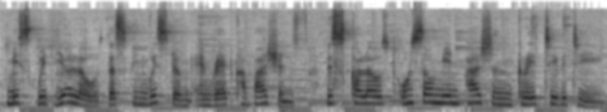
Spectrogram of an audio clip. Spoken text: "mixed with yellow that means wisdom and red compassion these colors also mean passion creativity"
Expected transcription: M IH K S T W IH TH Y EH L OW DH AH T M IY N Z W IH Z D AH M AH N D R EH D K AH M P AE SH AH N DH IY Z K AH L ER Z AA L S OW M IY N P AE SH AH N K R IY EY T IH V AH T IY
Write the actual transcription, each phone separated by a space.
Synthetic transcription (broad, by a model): M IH S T W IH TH Y EH L OW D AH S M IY N W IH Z D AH M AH N R EH D K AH M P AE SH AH N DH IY S K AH L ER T AA L S OW M IY N P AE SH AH N K R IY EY T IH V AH T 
